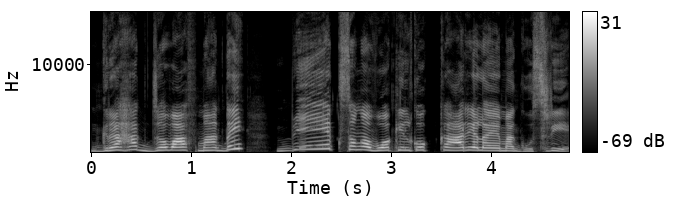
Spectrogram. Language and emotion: Nepali, angry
